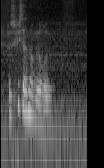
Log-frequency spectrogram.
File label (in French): Homme heureux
